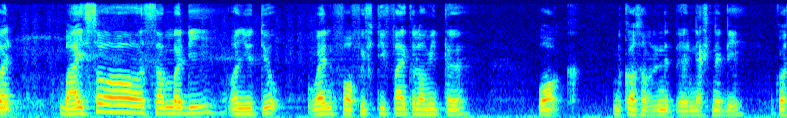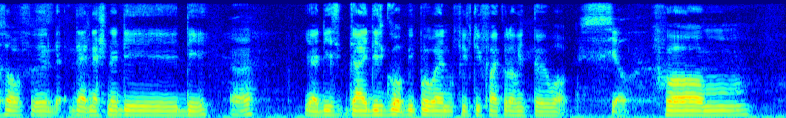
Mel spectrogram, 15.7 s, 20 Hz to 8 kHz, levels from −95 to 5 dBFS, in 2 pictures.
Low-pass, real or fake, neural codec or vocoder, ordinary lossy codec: 7.2 kHz; real; none; none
